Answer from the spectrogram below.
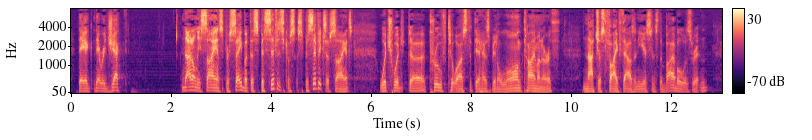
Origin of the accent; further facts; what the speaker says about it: New York, United States; And remember, I come from New York where there are many races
